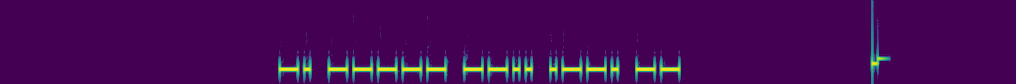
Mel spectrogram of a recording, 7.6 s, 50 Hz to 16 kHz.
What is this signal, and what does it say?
Morse code, heard as a keyed tone, about 25 wpm, 700 Hz. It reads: N0ZPM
